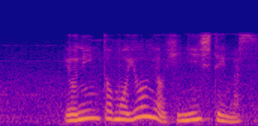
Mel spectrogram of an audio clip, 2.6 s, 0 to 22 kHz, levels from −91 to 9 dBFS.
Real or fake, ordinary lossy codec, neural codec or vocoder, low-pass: real; Opus, 24 kbps; none; 7.2 kHz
